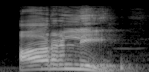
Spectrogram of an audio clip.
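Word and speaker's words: early: कोई भी शब्द हो ई के तुरंत बाद ए आर हो तो वहां पर ई साइलेंट होता है।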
